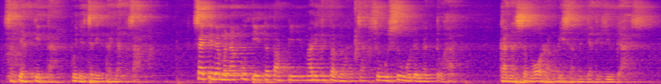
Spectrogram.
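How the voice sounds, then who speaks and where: A man's voice: animated, moderate pace, warm tone. A male pastor preaching a sermon, telling a story dramatically and speaking straight to the congregation. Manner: dramatic storytelling with wide pitch swings, addressing the congregation directly. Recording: echoey church hall reverb.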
